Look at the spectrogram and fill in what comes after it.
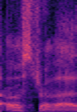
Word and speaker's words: Ostrava: Yeah, Ostrava is the way they pronounce it.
